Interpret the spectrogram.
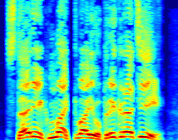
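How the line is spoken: Yelling. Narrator (Russian): заорал я

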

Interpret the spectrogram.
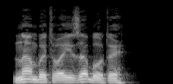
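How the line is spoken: Snorting. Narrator (Russian): хмыкнул Чугунцов

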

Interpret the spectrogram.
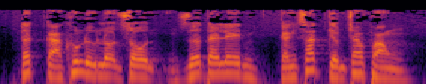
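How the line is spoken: Very loud barked order. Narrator (Vietnamese): một thanh âm thật lớn quát lên

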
